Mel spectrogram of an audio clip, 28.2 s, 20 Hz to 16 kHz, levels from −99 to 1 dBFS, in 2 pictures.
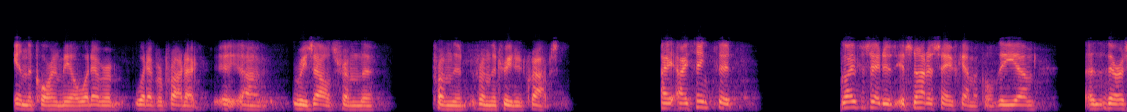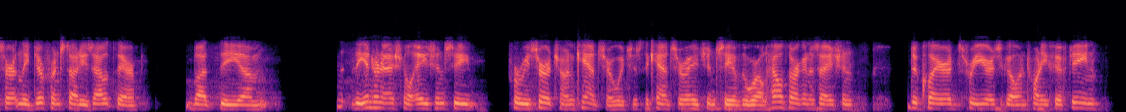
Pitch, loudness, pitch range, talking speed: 145 Hz, -25 LUFS, 135-160 Hz, 130 wpm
